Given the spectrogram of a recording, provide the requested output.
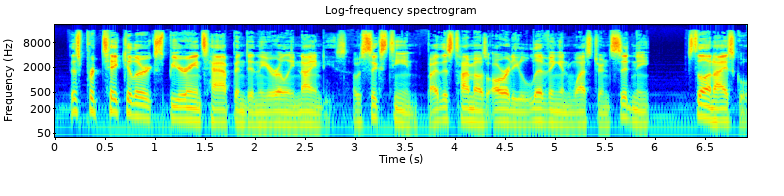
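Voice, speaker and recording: Music plays in the background as a man with a very deep, low voice speaks at a fairly quick pace with lively intonation. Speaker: story narrator. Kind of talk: ghost story telling, hushed, spooky narration. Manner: tense, suspenseful, building dread.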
